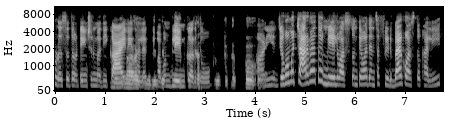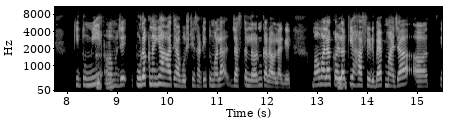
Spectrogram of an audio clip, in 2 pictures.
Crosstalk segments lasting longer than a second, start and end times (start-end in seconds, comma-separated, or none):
1.2-3.1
